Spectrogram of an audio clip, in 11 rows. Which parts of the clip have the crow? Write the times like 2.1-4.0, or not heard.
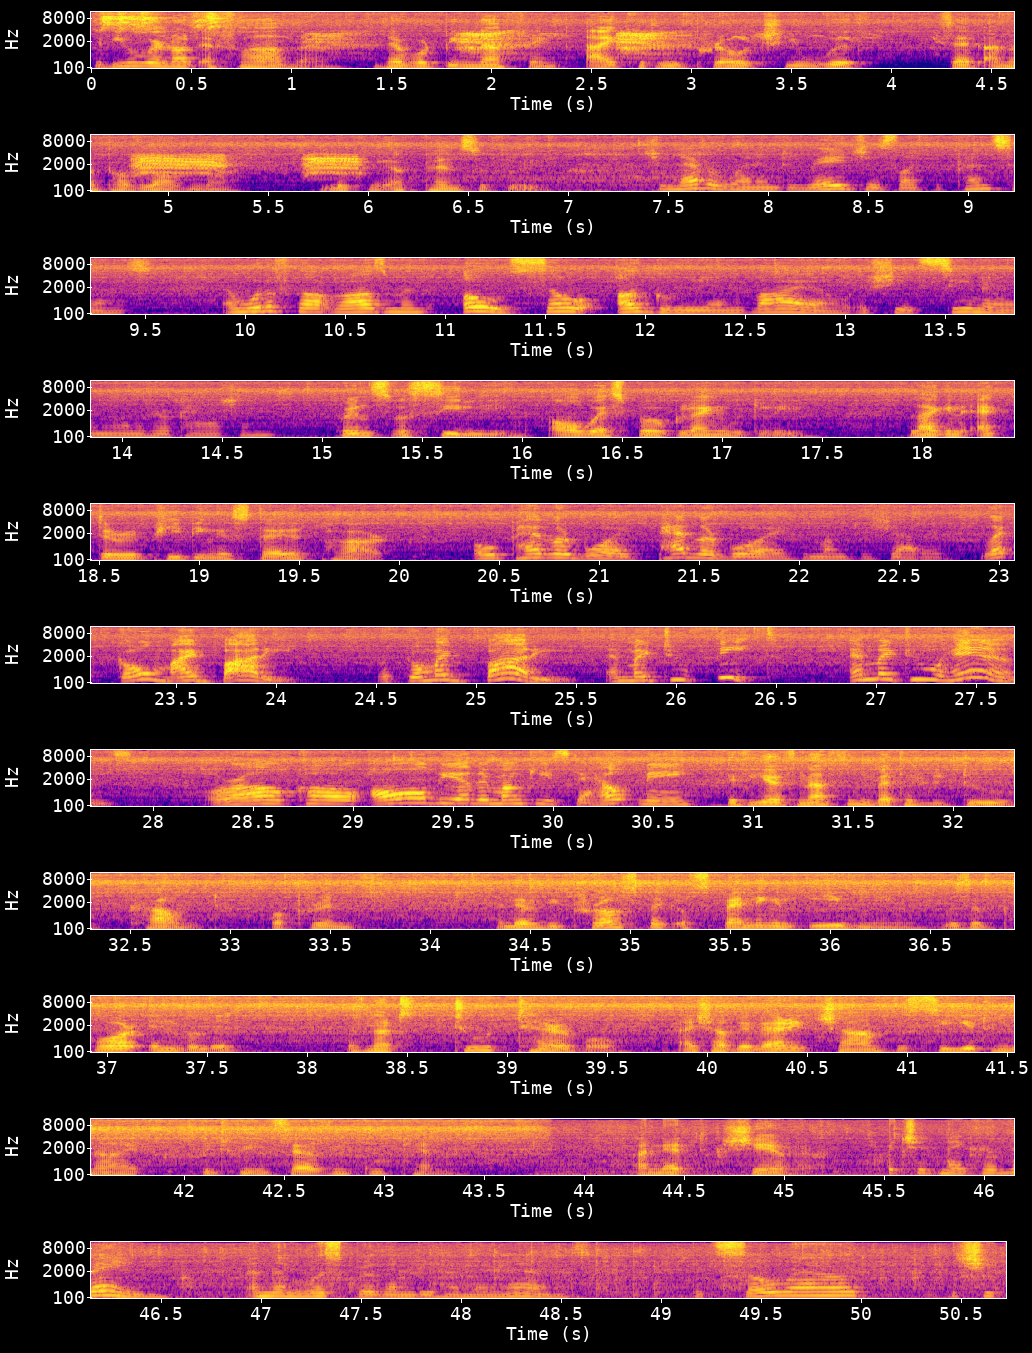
0.0-8.2.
